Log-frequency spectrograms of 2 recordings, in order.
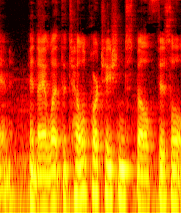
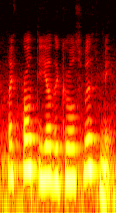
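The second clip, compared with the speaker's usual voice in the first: higher, louder genteel mare at the door; Rarity's voice; 9 semitones higher, 6 dB louder than usual. A narrator's reading. Rarity speaking through the door to Twilight, higher and louder. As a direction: raise the pitch and call out politely. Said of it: "she says".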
